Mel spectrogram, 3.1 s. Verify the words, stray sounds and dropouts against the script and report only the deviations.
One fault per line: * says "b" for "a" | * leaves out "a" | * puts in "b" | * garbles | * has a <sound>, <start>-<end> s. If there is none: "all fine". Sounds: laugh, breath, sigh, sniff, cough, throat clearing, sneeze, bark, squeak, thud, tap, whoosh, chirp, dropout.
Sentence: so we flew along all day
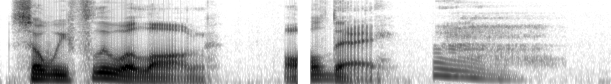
* has a dropout, 1.5-1.6 s
* has a sigh, 2.2-2.9 s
